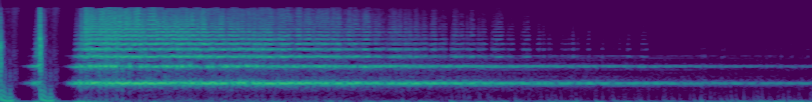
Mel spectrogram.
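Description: Electronic music: a single held synthesizer note with a bright stack of overtones, briefly chopped with a low drum hit right at the start, then left sustaining and slowly fading away.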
